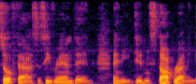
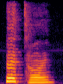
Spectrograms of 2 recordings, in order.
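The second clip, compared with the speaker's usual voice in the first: higher, louder cheerful mother's call; brisk motherly bedtime; 11 semitones higher, 9 dB louder than usual. A narrator's reading. Kanga to Piglet, pretending he is Roo, brisk and cheerful. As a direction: announce bedtime like a brisk mum.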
